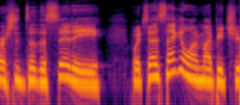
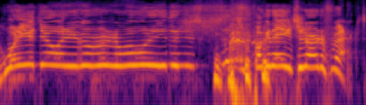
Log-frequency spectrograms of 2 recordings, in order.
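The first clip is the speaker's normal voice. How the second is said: put-on very high, furious, scolding old-man voice. Retelling a movie scene, imitating an old man scolding Ash. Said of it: "perfect impression".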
